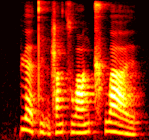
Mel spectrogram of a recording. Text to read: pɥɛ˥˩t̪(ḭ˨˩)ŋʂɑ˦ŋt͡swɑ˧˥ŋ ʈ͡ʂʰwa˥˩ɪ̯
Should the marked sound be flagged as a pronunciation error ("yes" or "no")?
no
